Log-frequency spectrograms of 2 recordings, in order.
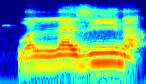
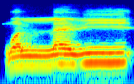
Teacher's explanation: huruf zal dalam pelafalannya lidahnya keluar sedikit ya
